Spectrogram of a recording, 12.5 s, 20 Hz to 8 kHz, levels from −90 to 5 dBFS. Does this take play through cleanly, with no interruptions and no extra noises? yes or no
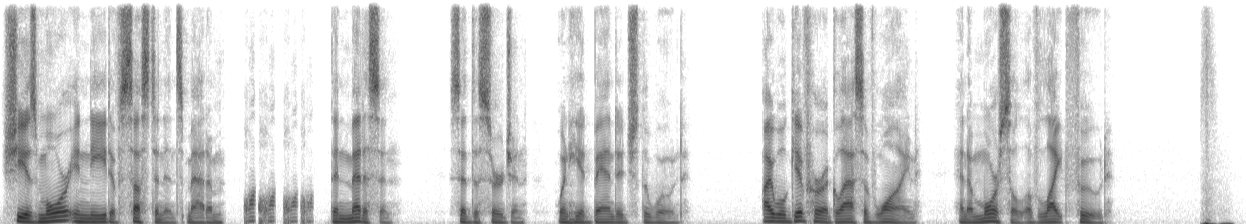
no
